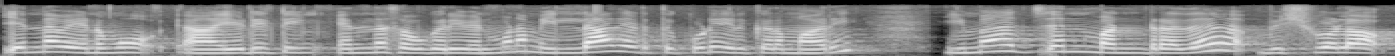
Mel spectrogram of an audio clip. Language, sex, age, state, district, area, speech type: Tamil, female, 18-30, Tamil Nadu, Erode, urban, spontaneous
